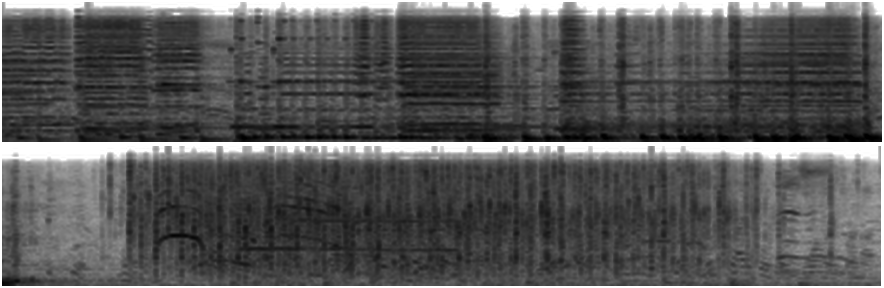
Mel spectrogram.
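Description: Marching band brass and drums playing a loud passage with heavy low drum hits, cutting off about nine seconds in. After a short lull the crowd applauds and cheers.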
